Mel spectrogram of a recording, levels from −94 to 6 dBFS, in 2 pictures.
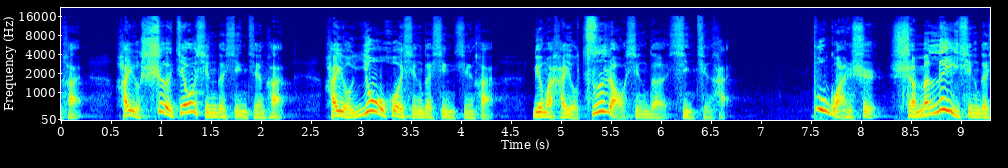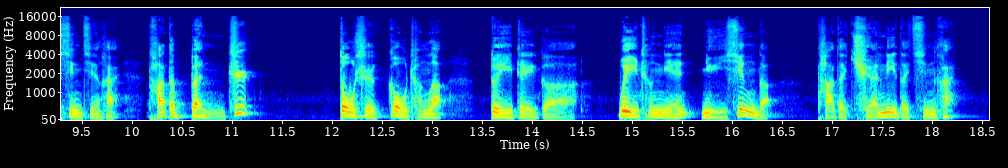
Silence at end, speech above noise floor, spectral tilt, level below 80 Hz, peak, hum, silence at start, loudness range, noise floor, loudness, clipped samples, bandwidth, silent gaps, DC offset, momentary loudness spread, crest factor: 0.35 s; 51 dB; -6 dB/octave; -62 dBFS; -8 dBFS; none; 0 s; 5 LU; -76 dBFS; -26 LUFS; under 0.1%; 16.5 kHz; none; under 0.1%; 14 LU; 20 dB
